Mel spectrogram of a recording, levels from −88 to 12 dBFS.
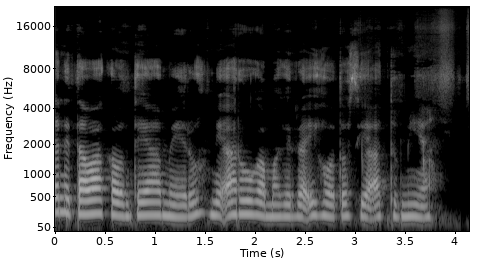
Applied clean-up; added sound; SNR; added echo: none; none; none; none.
